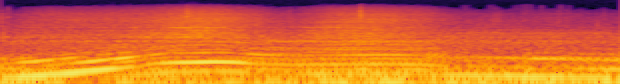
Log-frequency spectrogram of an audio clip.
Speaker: Sounds like a beast, but it's really a rusted out exhaust part that I gotta replace.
